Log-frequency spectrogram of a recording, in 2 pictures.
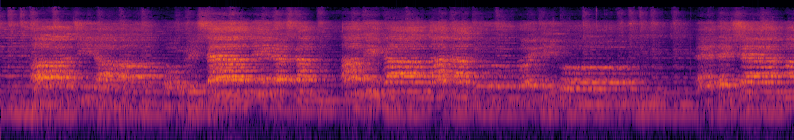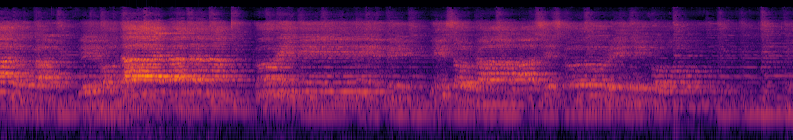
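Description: A male choir singing a gospel song in Nagamese, in phrases of a few seconds with short breaths between them.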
